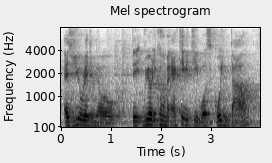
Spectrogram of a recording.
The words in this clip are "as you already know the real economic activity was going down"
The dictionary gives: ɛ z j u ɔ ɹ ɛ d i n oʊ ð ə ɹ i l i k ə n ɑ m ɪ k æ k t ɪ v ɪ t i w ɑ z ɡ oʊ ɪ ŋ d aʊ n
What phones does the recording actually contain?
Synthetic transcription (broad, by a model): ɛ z j u ɔ ɹ ɛ d i n oʊ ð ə ɹ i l i k ə n ɑ m ɪ k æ k t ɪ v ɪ t i w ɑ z ɡ oʊ ɪ ŋ d aʊ n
